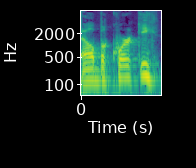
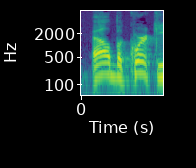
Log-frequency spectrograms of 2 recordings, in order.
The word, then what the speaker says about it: Albuquerque: Is that how you say that? Albuquerque? I think it is, yeah, the official pronunciation. Yeah. Albuquerque, New Mexico, Tim.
